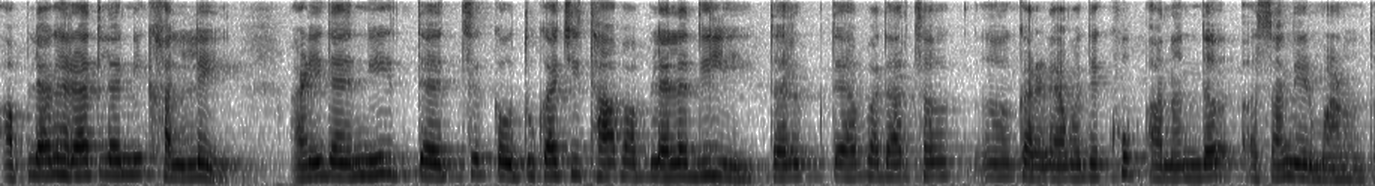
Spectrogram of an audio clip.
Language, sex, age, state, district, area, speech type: Marathi, female, 45-60, Maharashtra, Pune, urban, spontaneous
